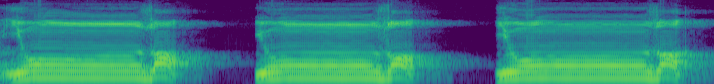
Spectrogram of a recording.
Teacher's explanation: Yun bisa dibedakan kalau Yun tipis tapi kalau Yun Yun yun diangkat pangkal lidahnya dia menjadi tebal Kenapa tebal karena do termasuk di antara huruf yang tebal punya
